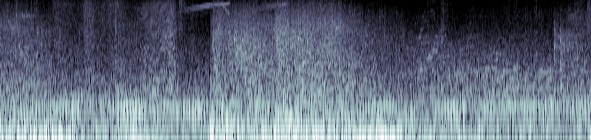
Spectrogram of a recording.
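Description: Energy weapons crackle and buzz.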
